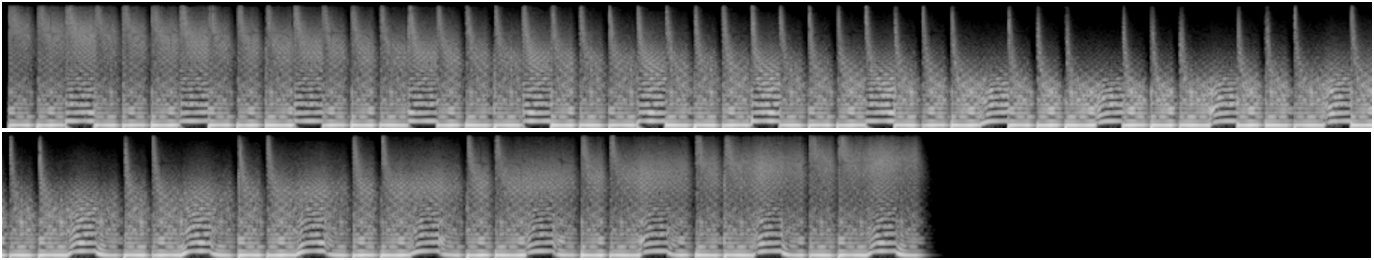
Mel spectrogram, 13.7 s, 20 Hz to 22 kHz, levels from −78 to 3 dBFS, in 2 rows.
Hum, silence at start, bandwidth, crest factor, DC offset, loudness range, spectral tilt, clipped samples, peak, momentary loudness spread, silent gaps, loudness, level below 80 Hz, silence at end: none; 0.05 s; 19.5 kHz; 16 dB; under 0.1%; 3 LU; -5 dB/octave; under 0.1%; 0 dBFS; 2 LU; none; -15 LUFS; -34 dBFS; 2.25 s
